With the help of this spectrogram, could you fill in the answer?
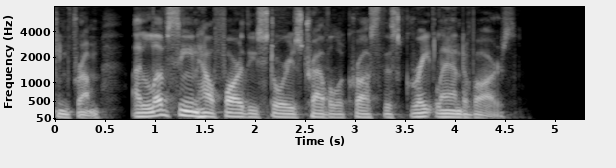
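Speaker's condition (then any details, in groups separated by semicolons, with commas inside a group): No condition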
